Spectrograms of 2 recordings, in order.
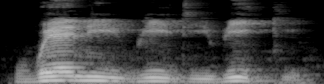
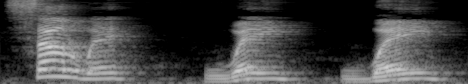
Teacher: The issue is with the letter V. In classical Latin, V makes a W sound.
